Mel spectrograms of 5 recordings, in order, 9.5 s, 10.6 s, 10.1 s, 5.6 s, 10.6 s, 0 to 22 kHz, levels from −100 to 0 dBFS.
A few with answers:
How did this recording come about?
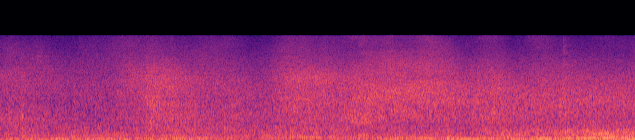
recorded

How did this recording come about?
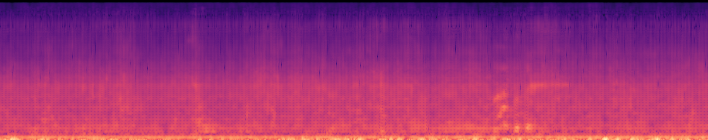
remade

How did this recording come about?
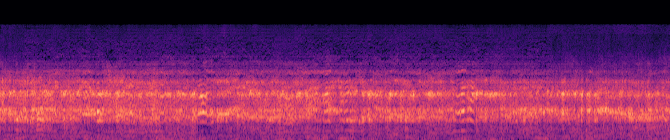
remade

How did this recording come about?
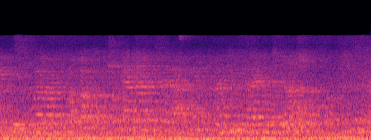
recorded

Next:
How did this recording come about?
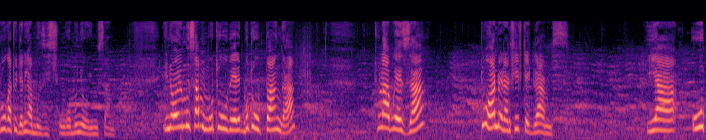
recorded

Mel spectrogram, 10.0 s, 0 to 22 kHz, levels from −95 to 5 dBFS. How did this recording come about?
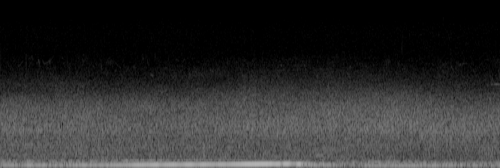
recorded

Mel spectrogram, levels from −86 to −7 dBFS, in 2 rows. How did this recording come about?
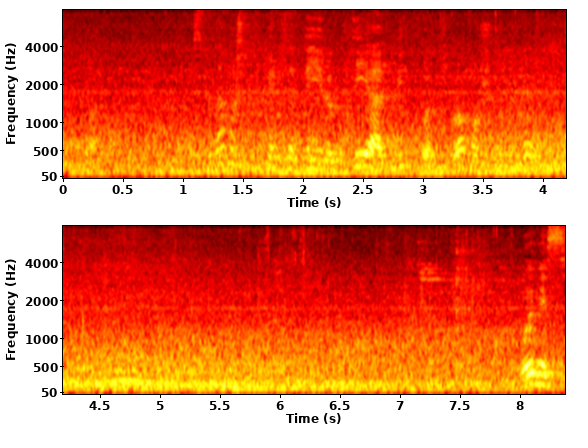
recorded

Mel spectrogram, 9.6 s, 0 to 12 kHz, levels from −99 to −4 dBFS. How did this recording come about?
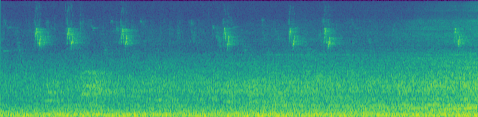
recorded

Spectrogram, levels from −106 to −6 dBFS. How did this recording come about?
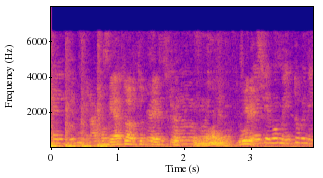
recorded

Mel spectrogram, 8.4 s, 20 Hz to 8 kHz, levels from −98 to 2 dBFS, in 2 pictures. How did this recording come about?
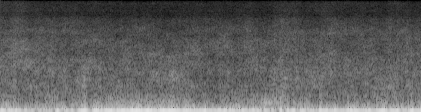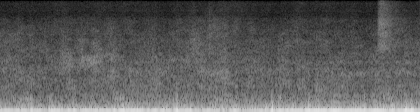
remade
